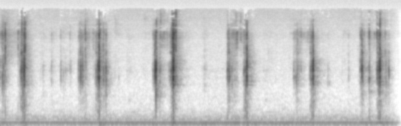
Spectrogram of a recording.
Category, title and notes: Sound effects > Objects / House appliances
FOLYProp-Samsung Galaxy Smartphone, CU Spray Bottle, Pull Trigger, No Water Nicholas Judy TDC
A spray bottle trigger being pulled. No water.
